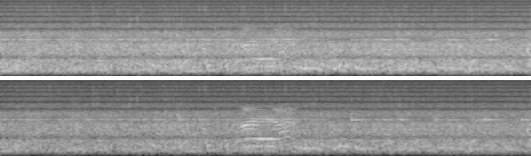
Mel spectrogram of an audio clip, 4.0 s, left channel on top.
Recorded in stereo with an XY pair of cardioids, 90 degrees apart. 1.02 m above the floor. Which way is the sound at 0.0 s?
45° left.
